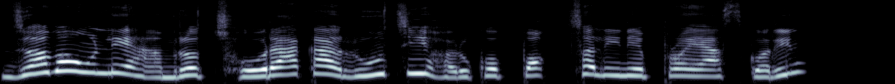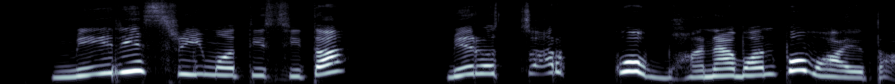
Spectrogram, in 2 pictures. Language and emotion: Nepali, angry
